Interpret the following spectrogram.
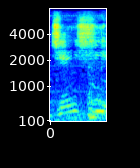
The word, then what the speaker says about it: Jiangshi: Which then is proven even more by other things like the Yangshi demons. Say what? Yangshi demon, I think? Jiangshi demon, sorry. Jiangshi. I keep saying it wrong.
